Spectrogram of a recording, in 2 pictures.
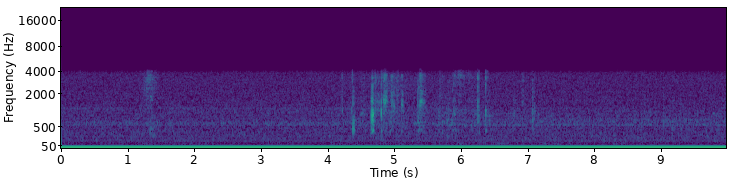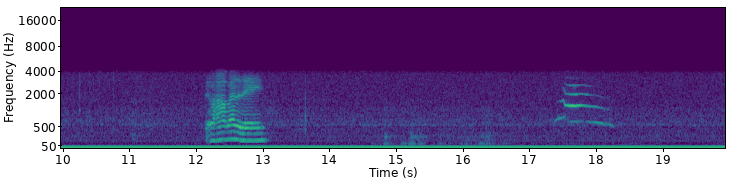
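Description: A Birman cat gives two drawn-out, falling meows, asking to be let out.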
